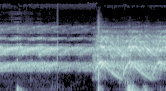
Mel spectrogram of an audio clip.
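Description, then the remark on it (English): A house alarm that was not deactivated blares with a loud, shrill electronic tone that holds steady, then switches to a rising-and-falling warble. A few dull thumps sound underneath, and no one speaks. “My wife didn't deactivate the alarm.”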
